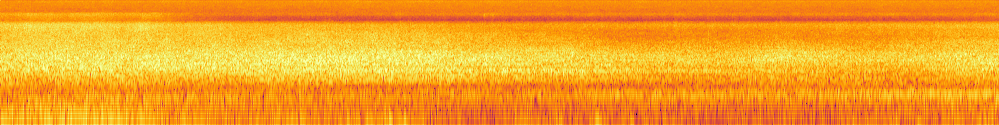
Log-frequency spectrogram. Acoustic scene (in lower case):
street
